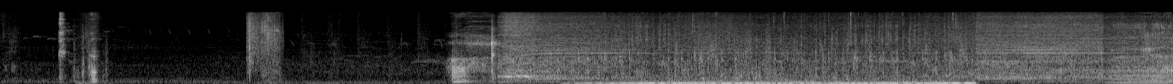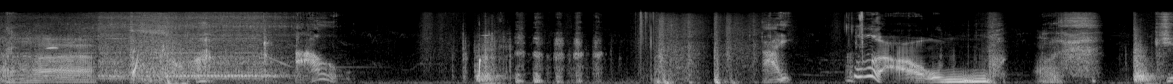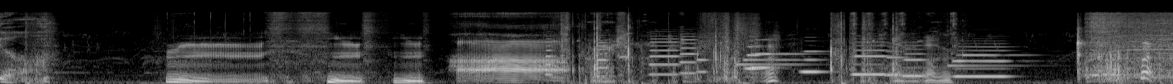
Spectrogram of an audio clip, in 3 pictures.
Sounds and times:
Outside, rural or natural: 0.0 - 35.1.

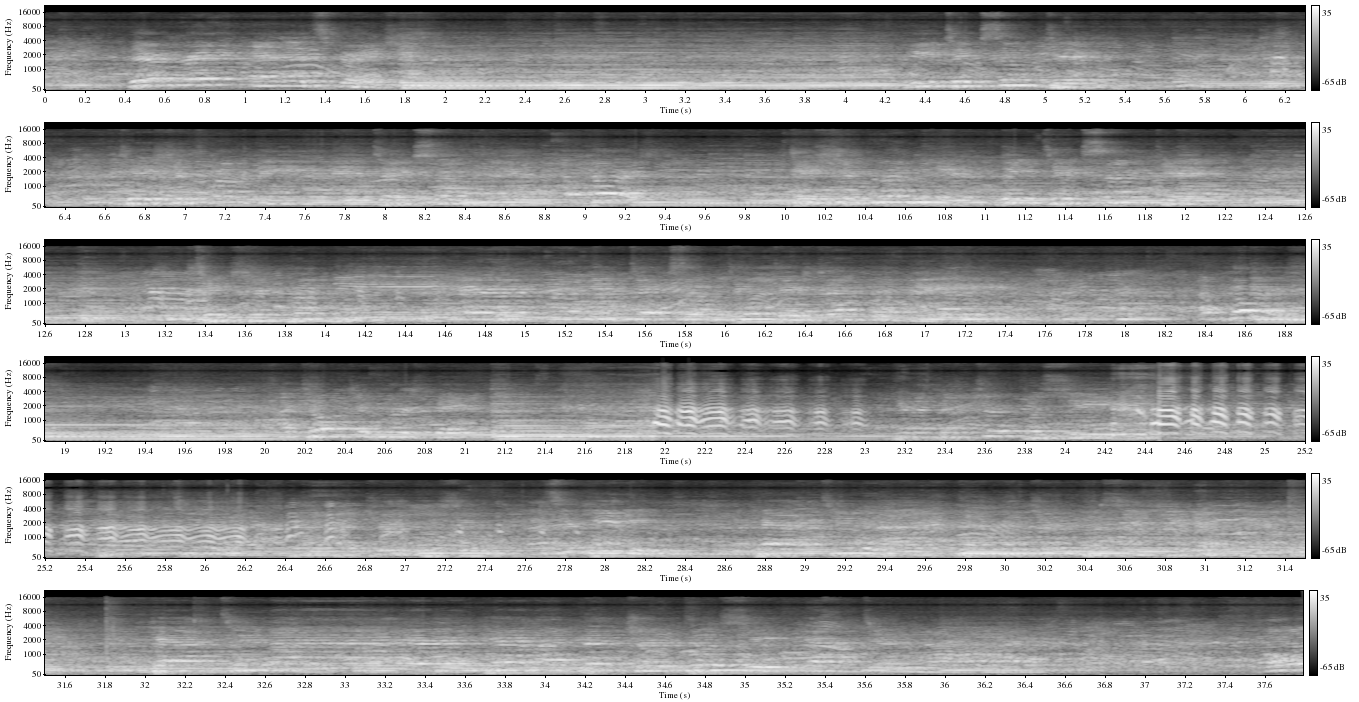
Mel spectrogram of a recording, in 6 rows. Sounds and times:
Music: 1.4 - 36.7.

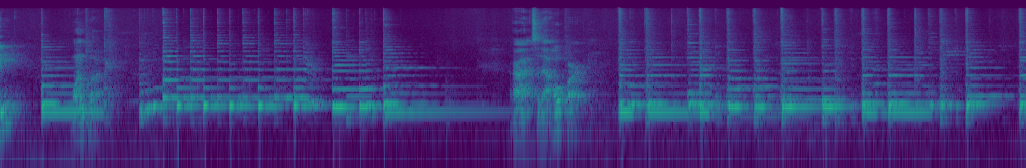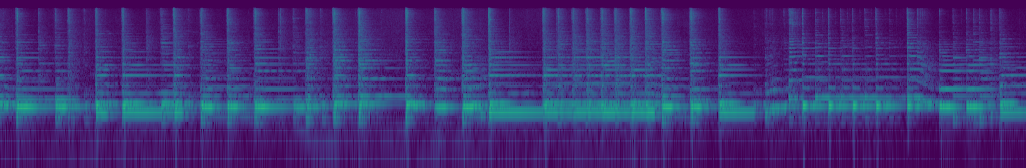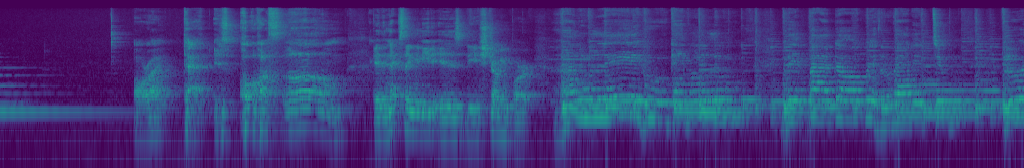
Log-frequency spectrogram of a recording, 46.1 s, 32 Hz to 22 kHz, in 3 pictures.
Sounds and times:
Speech: 0.0 - 0.4, 1.1 - 1.8, 7.6 - 8.9, 32.8 - 38.8
Ukulele: 0.0 - 7.6, 8.2 - 32.8, 33.6 - 46.1
Pizzicato: 0.5 - 7.2, 9.2 - 32.5, 39.1 - 46.1.

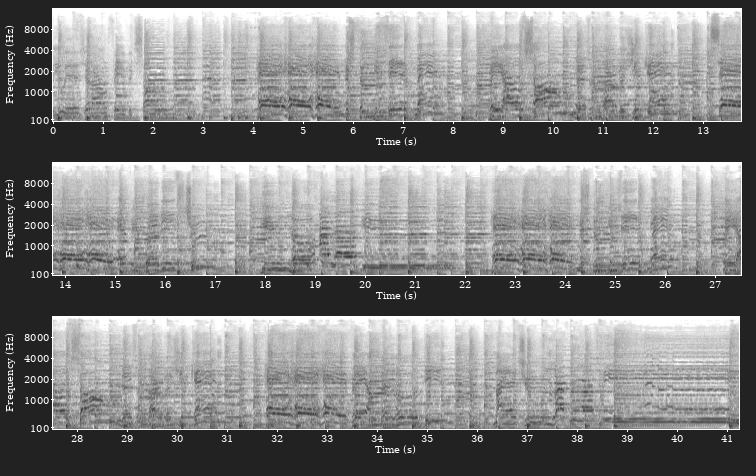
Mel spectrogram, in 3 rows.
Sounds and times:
Soundtrack music: 0.0 - 41.2.

